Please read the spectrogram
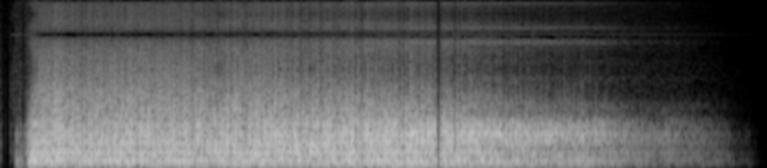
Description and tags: Explode II
An explosion sound effect I made some time ago my blowing into a microphone and slowing it down.
explosion, version-ii, big, huge, explode, bang, boom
